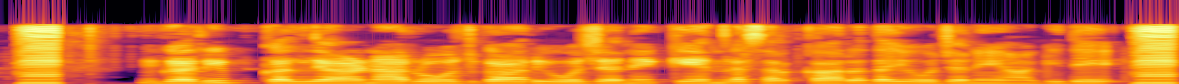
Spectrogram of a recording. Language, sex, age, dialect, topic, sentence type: Kannada, female, 31-35, Mysore Kannada, banking, statement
